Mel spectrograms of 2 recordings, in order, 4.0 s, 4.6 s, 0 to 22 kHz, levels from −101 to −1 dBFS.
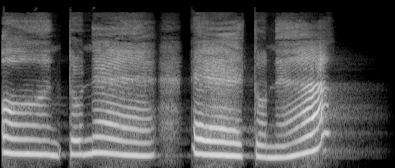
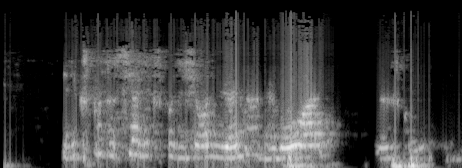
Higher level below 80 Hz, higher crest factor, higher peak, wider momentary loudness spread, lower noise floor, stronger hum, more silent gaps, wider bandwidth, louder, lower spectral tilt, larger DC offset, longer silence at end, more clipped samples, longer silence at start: second, -66 dBFS vs -32 dBFS; about the same, 16 dB vs 20 dB; about the same, -4 dBFS vs -4 dBFS; second, 9 LU vs 16 LU; about the same, -60 dBFS vs -63 dBFS; neither; second, none vs 3.69-3.74 s; about the same, 16 kHz vs 16 kHz; first, -20 LUFS vs -23 LUFS; second, -1.5 dB/octave vs -6 dB/octave; neither; first, 0.65 s vs 0 s; neither; about the same, 0 s vs 0.05 s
